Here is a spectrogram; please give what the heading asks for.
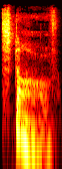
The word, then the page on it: starve: British English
